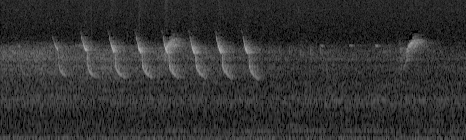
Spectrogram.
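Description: A songbird singing a run of about eight clear notes, each sliding down in pitch, at two to three a second, followed by a single rising note near the end.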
